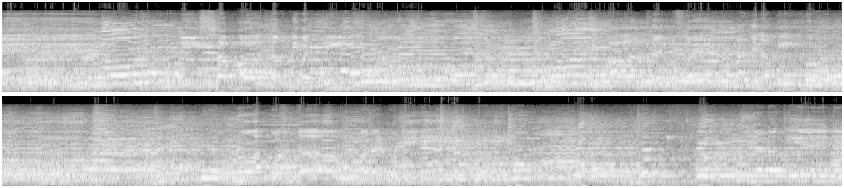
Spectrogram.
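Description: A male voice singing a tango, accompanied by a bandoneon playing long held chords and melody.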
